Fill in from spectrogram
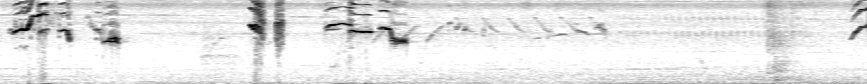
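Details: Oriental magpie-robin song meant to prompt a silent, stressed bird to sing: loud clusters of clear downslurred whistles in the first four seconds, then soft rapid twittering and a final rising whistle.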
